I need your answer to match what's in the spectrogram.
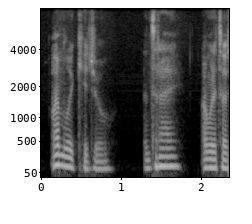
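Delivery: put-on soothing bedtime-story delivery. Retelling a recording for a calm sleep app: imitating a calm asmr sleep-story voice. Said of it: "you have to be like".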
